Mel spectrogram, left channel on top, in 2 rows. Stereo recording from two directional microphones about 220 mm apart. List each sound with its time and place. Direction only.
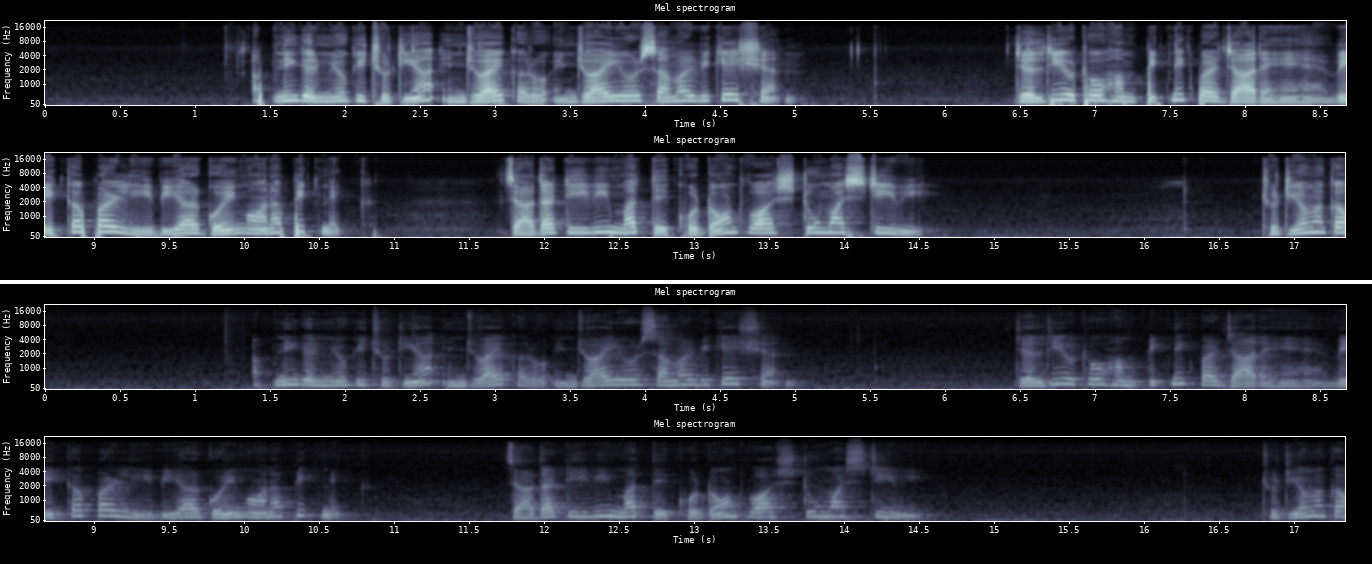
1.4 s a woman's voice: 50° left (ahead or behind)
6.4 s a woman's voice: 55° left (ahead or behind)
16.8 s a woman's voice: 50° left (ahead or behind)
